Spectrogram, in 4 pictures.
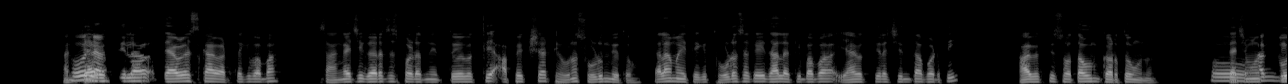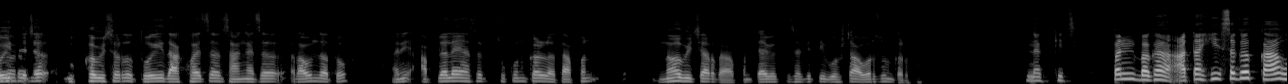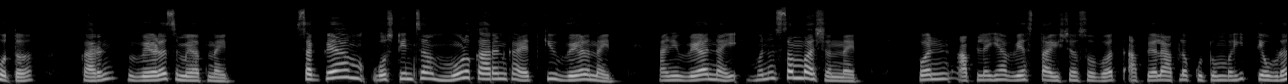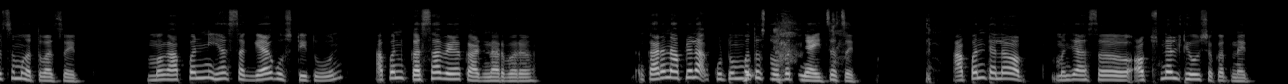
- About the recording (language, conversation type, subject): Marathi, podcast, कुटुंब आणि जोडीदार यांच्यात संतुलन कसे साधावे?
- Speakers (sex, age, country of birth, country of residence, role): female, 30-34, India, India, host; male, 35-39, India, India, guest
- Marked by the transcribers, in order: tapping; other noise; other background noise; cough; in English: "ऑप्शनल"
